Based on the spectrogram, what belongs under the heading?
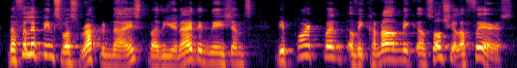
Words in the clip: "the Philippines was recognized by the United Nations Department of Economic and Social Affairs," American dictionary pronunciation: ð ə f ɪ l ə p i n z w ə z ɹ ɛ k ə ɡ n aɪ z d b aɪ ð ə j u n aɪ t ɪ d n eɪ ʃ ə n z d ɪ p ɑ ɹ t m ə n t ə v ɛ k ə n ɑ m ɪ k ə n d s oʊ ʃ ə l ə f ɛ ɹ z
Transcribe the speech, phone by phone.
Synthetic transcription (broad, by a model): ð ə f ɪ l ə p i n s w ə s ɹ ɛ k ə ɡ n aɪ s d b aɪ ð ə j u n aɪ t ɪ d n eɪ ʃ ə n s d ɪ p ɑ ɹ t m ə n t ə v ɛ k ə n ɑ m ɪ k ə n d s oʊ ʃ ə l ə f ɛ ɹ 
